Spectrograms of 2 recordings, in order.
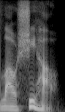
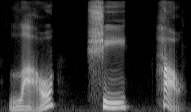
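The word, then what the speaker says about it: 老师好: So let's map out the tonal melody of Lao Shi Hao. Lao is a third tone, that's a dip and a rise.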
